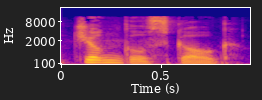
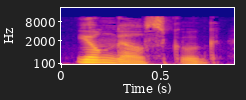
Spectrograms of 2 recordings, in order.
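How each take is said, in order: First: It is read as English spelling suggests. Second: It is pronounced the Swedish way. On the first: This is how the name looks in writing. "Spelt de Jungelskog" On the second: This is how the name is actually said. "I did have a little look earlier at the pronunciation, and it's Jungelskog"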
